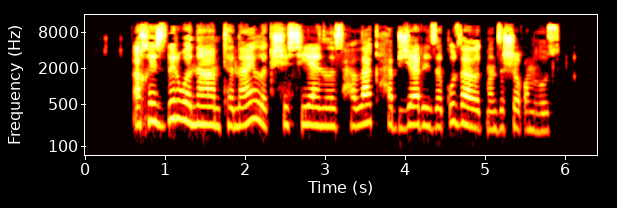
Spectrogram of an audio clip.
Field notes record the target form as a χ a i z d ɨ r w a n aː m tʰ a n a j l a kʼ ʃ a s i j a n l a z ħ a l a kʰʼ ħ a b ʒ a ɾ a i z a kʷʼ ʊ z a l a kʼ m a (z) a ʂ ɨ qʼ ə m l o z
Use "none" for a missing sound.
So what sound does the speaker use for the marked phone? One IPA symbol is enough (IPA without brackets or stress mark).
d͡z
